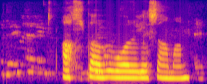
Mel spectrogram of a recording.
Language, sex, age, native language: Icelandic, female, 9, Icelandic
